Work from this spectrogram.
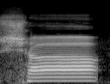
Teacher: ইয়গ শিন খাড়া জবর শা, জিব্বার মাঝখানে উপরে তালুতে শা শা আওয়াজ হবে, মাদের হরফ এক আলিফ টান খাড়া জবর।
